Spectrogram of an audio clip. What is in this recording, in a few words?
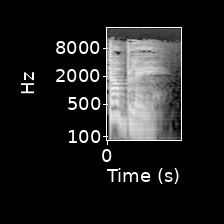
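"doubly", British English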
